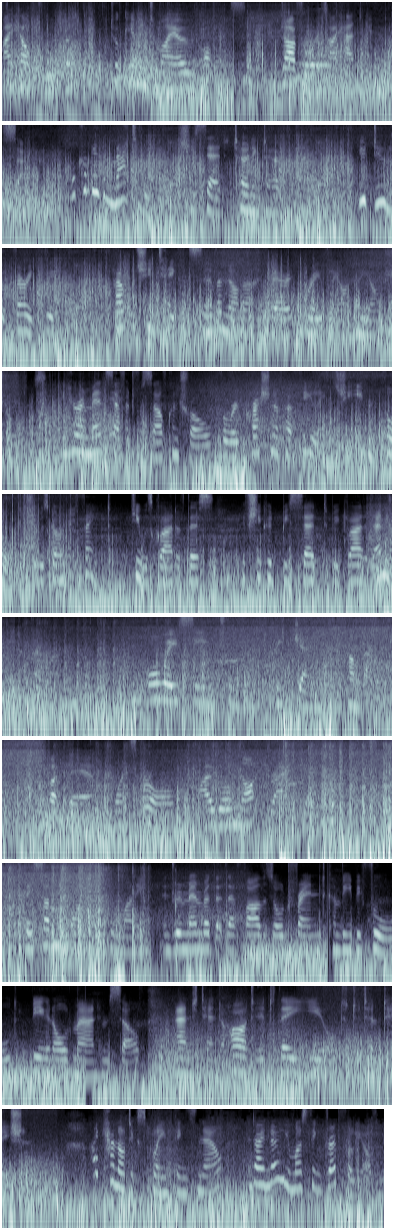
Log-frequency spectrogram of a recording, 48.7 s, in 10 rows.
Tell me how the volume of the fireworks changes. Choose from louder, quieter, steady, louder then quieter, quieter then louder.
louder.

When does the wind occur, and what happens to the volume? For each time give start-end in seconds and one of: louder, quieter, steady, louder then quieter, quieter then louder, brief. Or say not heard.
0.0-48.6 steady.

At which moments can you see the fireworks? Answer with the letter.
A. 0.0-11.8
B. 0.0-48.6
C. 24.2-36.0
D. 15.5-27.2
C.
